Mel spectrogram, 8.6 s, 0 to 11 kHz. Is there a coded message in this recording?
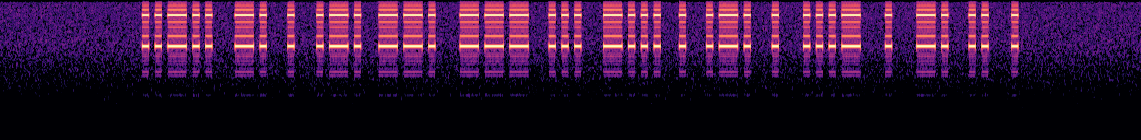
Yes: Morse code (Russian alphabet) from 1.0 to 7.7 s, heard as a high beeper, hand-sent with a paddle, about 25 wpm, 3900 Hz. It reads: ЭНЕРГОСБЕРЕЖЕНИЕ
